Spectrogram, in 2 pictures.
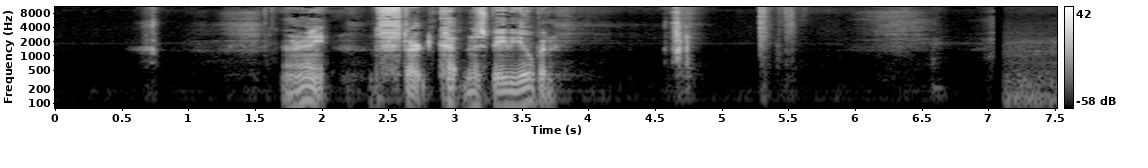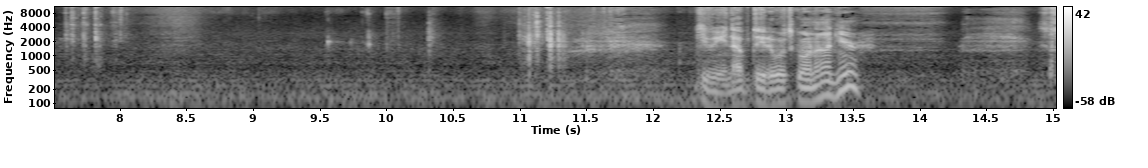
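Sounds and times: low background hum: 0:06.8 - 0:15.0.

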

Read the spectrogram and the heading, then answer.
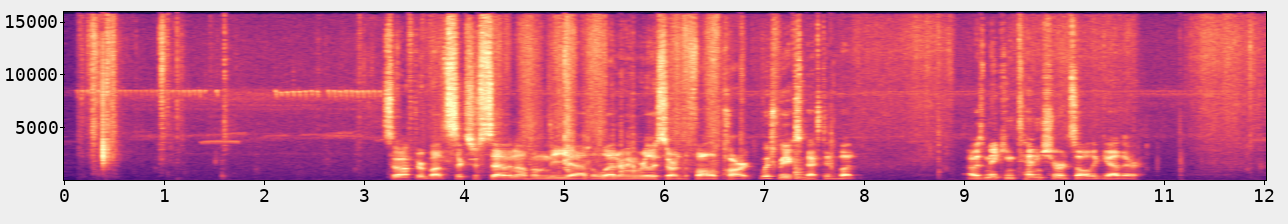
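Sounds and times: high-pitched pulsing insect chirp: 0:00.5 - 0:04.6, 0:08.4 - 0:11.2.

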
